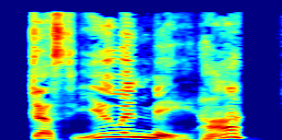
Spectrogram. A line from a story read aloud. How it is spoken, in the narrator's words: she asked with a manic laugh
